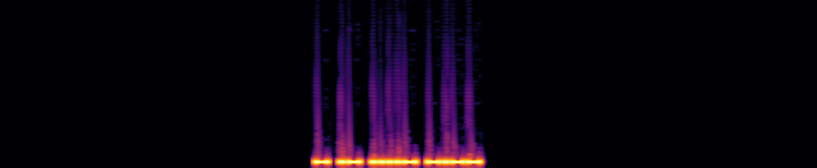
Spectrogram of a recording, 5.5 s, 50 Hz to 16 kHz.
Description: Morse code, heard as a keyed tone, about 43 wpm, 700 Hz. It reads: TA4Y
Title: DXCC-100 Call Signs - 4 Characters - Repeated 3x - 45wpm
